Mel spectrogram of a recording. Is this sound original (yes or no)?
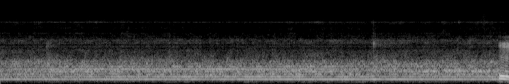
no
